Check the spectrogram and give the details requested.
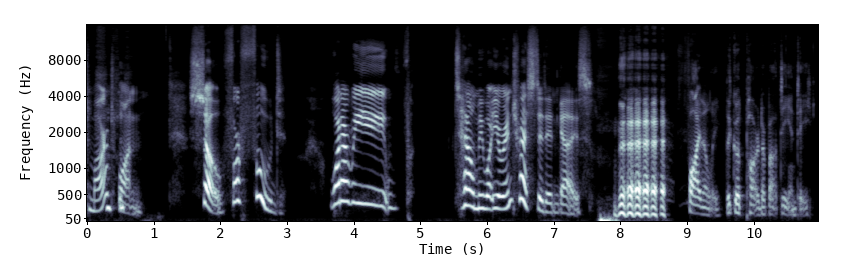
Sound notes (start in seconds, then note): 7.9 Annie laughs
